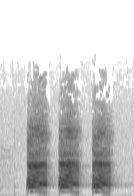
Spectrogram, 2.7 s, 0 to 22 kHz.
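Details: American crows, rescued birds kept up north in early spring, calling to each other to signal where they are when not flying together; three harsh, hoarse caws about half a second each, spaced roughly every 0.65 seconds, with a low steady hum beneath.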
